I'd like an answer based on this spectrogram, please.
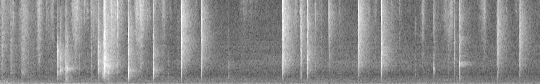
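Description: Sharp, irregular pops and clicks, some loud and some faint, over quiet room noise: joint cracking.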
